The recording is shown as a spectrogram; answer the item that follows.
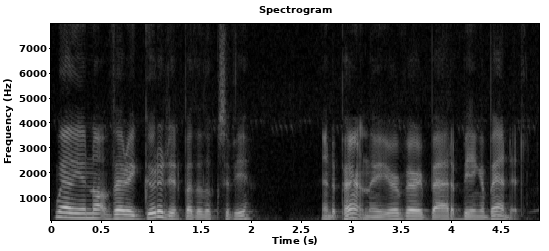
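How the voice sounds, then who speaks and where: A man voicing a sly female dark elf bandit in a fantasy story, brash, sardonic and bossy. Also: mid-range voice, fast, lightly acted. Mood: mocking.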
